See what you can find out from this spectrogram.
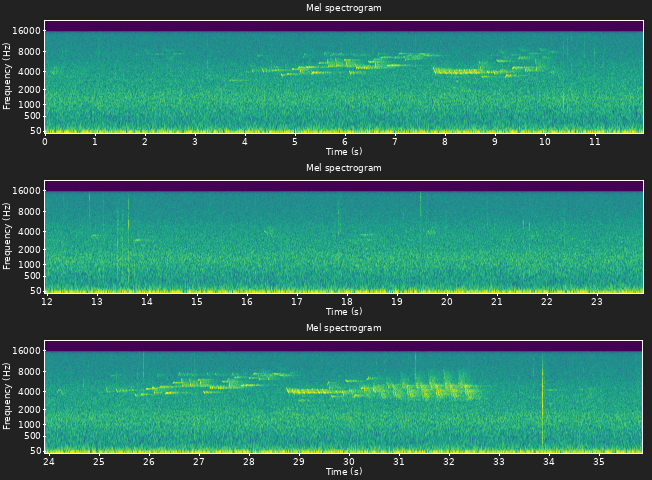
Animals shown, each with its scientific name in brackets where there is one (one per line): Winter Wren (Troglodytes hiemalis)
Blue-headed Vireo (Vireo solitarius)
Ovenbird (Seiurus aurocapilla)
Wood Thrush (Hylocichla mustelina)
Blackburnian Warbler (Setophaga fusca)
